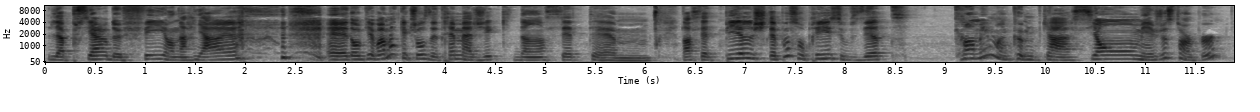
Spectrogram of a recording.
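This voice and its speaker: A woman's voice: medium pitch, animated, moderate pace, sharp tone. A woman reading tarot cards, speaking casually with many hesitations and small laughs. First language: French. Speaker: tarot reader.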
